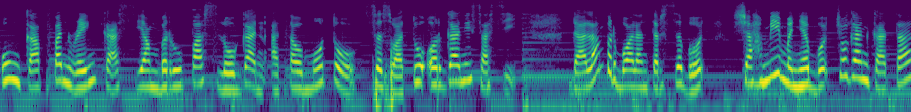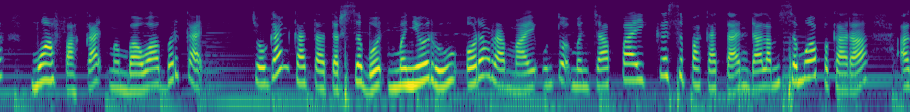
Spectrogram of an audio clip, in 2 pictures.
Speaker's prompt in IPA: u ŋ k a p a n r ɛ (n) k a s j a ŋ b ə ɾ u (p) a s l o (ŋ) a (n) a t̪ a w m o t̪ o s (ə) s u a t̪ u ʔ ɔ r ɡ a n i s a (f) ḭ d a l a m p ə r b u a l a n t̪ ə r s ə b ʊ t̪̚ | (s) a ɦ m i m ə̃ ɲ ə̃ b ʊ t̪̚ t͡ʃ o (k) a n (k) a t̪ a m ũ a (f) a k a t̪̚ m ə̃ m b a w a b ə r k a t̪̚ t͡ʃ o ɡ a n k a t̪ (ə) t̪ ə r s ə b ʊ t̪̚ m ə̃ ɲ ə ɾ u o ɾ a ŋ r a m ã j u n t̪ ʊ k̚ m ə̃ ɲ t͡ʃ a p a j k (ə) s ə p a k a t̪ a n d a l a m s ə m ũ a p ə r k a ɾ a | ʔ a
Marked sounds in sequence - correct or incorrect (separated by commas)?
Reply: incorrect, correct, incorrect, correct, correct, incorrect, incorrect, incorrect, correct, correct, incorrect, correct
